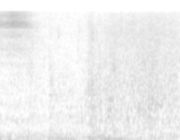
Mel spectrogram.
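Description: Water rushes out after being released in Darksiders Warmastered Edition, a continuous washing roar that holds steady throughout with no speech.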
